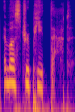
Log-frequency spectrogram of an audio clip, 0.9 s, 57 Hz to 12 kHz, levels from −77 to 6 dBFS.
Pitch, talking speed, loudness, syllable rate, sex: 215 Hz, 255 wpm, -19 LUFS, 6.2 syllables/s, female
